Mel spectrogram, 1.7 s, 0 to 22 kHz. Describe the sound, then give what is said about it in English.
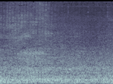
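A steady, low road rumble with a broad wash of hiss from inside a car driving along a city street under heavy construction, past a 40-mile-per-hour speed limit sign, with cones and a closed lane. The level stays even throughout and no one speaks. “You see, I'm driving past a 40-mile-per-hour speed limit sign right now, and the street is under heavy construction.”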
